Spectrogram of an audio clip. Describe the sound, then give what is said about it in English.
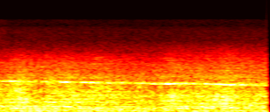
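A steady, rumbling roar of an airplane flying overhead, fairly loud and unbroken throughout, with a thin high whine riding on top and no voices. “I'm not saying, oh man, I got that plane flying over.”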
